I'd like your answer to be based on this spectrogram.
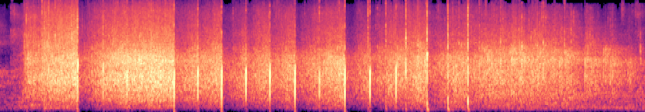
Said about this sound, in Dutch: graag uw aandacht en ook een hartelijk applaus.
